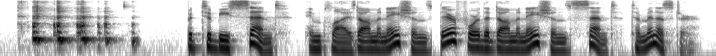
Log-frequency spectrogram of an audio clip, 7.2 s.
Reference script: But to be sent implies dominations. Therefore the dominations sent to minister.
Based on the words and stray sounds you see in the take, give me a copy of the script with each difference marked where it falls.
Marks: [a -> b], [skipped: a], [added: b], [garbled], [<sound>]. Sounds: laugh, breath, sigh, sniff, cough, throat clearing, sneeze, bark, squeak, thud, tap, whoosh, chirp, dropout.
[laugh] But to be sent implies dominations. Therefore the dominations sent to minister.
